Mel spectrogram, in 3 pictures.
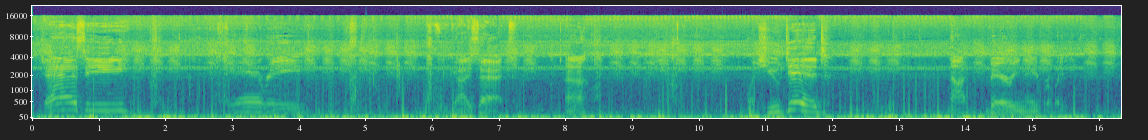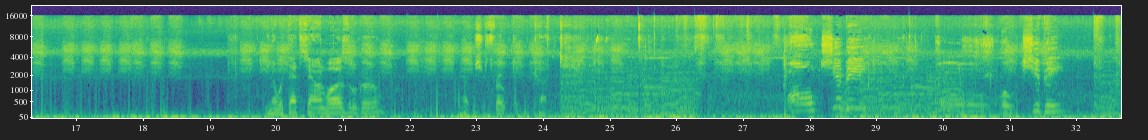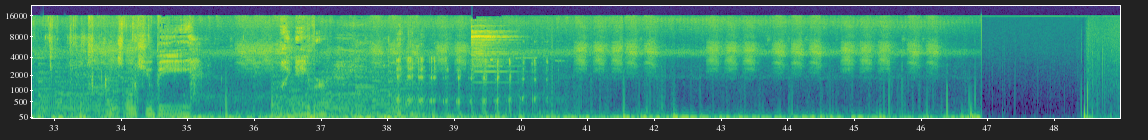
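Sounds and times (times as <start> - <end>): insects chirping: 0.0 - 46.8
rhythmic high chirping: 24.2 - 40.4.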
